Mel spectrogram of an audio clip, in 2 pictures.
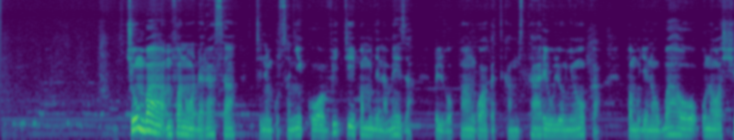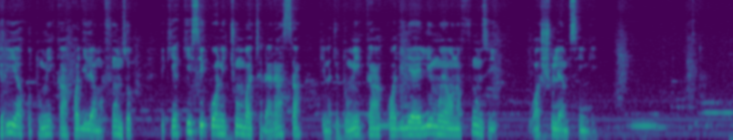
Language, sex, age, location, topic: Swahili, male, 25-35, Dar es Salaam, education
